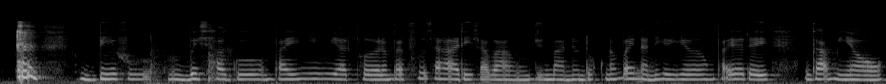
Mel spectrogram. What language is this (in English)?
Bodo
